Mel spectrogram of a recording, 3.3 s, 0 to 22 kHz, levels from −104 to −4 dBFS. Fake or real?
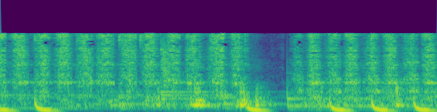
real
